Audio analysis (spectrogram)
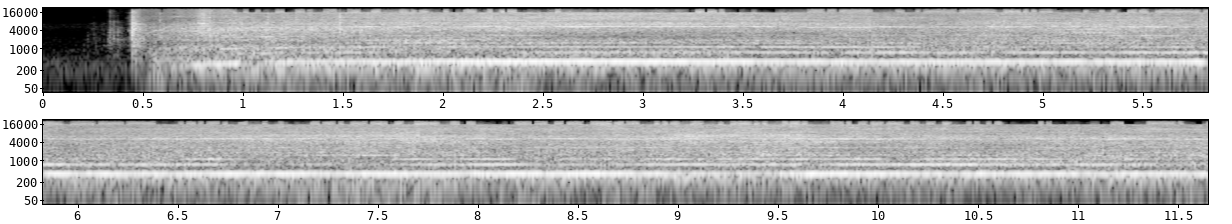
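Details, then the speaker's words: Old rescued vacuum cleaner, run with attachments and a dirty filter: loud steady motor whine with rough buzzy rattle; owner suspects the fan is off balance, otherwise runs smooth. "yeah so this thing has a has a lot lot of rattle to it and as you could probably hear it has a lot of uh it's it sounds off balance the fan sounds like it's off balance or like there's something wrong with the fan"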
